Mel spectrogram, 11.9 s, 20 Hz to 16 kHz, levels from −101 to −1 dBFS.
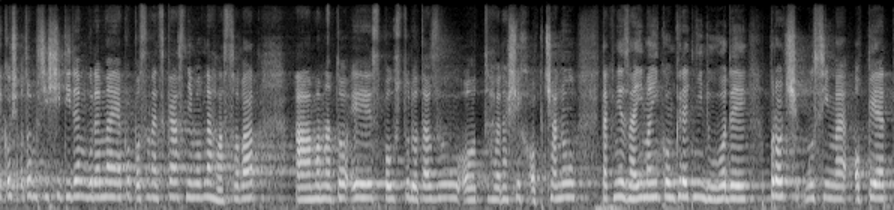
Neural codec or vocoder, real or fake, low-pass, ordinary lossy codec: autoencoder, 48 kHz, 128 numbers a frame, DAC-VAE, trained on Japanese speech; fake; 14.4 kHz; AAC, 64 kbps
